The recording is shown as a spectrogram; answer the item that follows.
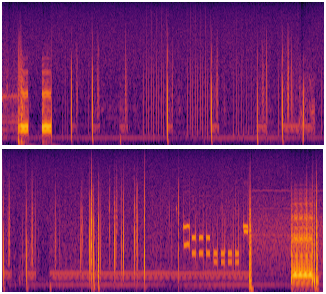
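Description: Touch-tone dialing of an eleven-digit long-distance number: a series of short dual-tone beeps separated by sharp clicks, then a stepped, descending run of tones and a loud final burst.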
